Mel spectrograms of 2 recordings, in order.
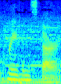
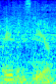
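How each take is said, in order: First: The last syllable sounds like 'star'. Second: The last syllable sounds like 'steer'. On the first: The speaker calls it wrong. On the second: The speaker calls it right.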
